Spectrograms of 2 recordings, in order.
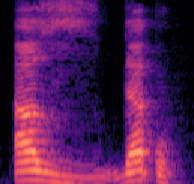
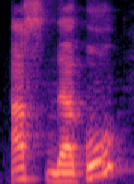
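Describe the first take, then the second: First: The consonant before d is a z sound. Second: The consonant before d is an s sound.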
